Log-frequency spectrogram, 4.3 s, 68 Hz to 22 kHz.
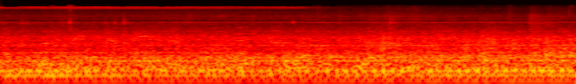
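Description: KiHa 47 diesel railcar running at speed, heard from inside the passenger cabin: a steady low engine hum under the continuous rumble of wheels on the rails.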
